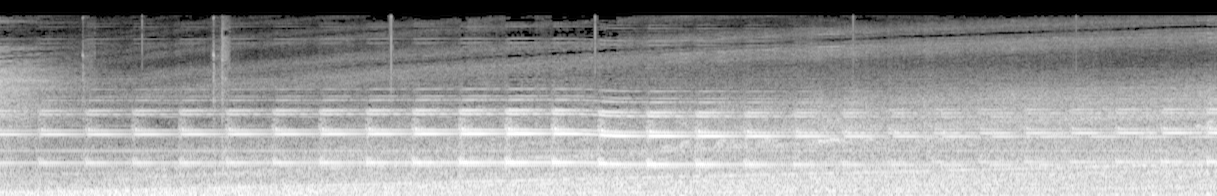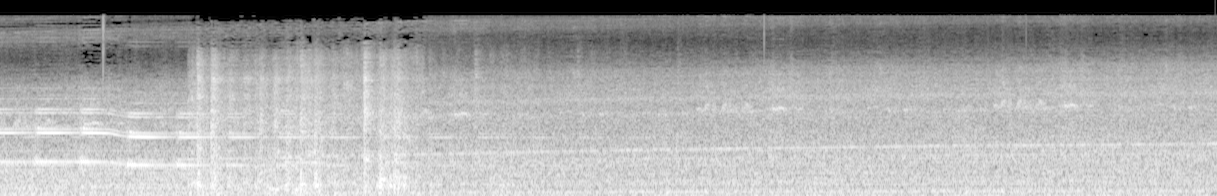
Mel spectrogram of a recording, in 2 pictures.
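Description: Train wheels rumble steadily on the rails.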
